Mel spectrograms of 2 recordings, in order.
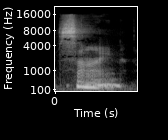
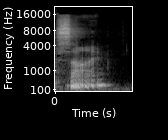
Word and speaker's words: Sayen: The photographer's name turns out to be properly pronounced Gertrude Sayn. The last name is spelled S-A-Y-E-N with an umlaut over the Y, and Sarah and I, during the episode, mistakenly were pronouncing it as Sayn. It's really Gertrude Sayn.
